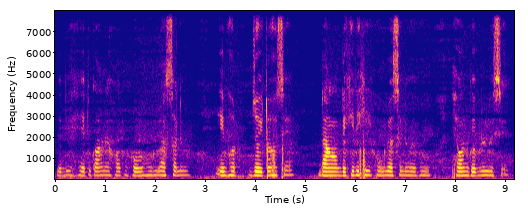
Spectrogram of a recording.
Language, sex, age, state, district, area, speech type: Assamese, female, 45-60, Assam, Golaghat, urban, spontaneous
